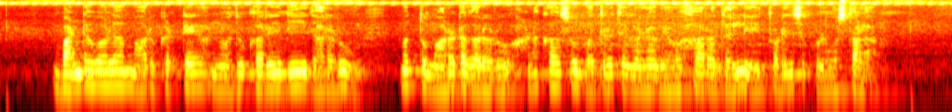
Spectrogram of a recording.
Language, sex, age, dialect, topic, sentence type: Kannada, male, 31-35, Coastal/Dakshin, banking, statement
